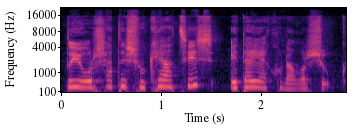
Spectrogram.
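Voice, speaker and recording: A stern, heartbroken father scolds and then pleads softly, as a woman narrator reads his lines. The voice sits a little lower than her own, slow and heavy, but stays high for a man and plainly hers. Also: natural voice. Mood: sorrowful. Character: grieving stern father of a bride.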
